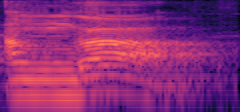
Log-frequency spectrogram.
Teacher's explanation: अंगा का उच्चारण जो है कंठ से तो होता ही है नासिका से भी होता है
